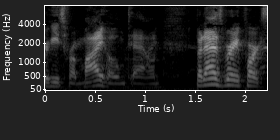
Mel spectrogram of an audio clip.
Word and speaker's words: Asbury Park: Asbury Park, baby.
